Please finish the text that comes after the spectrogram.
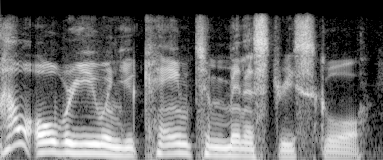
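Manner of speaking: ordinary delivery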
